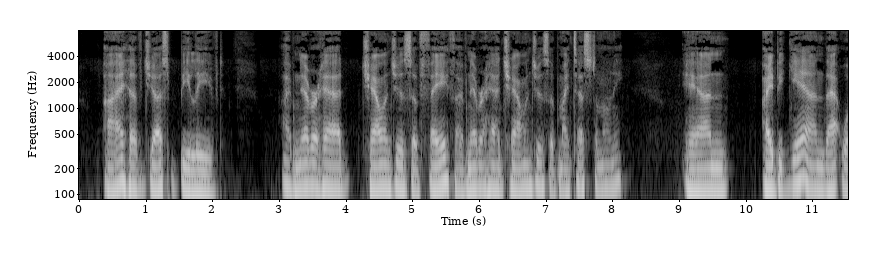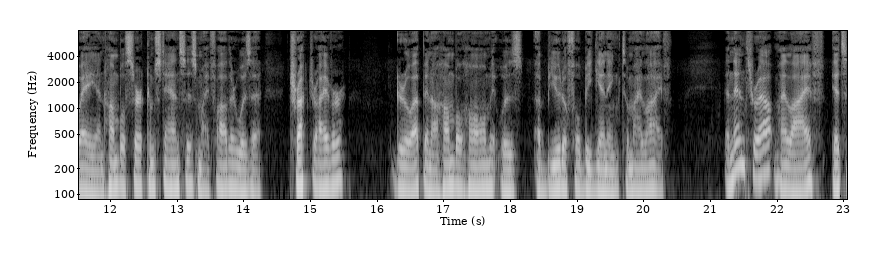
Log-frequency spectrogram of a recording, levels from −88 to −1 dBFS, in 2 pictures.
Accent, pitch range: American, 95-115 Hz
